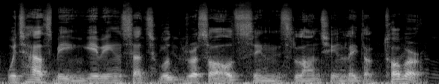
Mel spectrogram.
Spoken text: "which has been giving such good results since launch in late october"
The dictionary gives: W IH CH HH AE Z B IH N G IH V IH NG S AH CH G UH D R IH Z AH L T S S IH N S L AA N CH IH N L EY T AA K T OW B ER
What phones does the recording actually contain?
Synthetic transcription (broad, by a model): W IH CH HH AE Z B IH N G IH V IH NG S AH CH G UH D R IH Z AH L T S S IH N S L AA N CH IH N L EY T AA K T OW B ER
